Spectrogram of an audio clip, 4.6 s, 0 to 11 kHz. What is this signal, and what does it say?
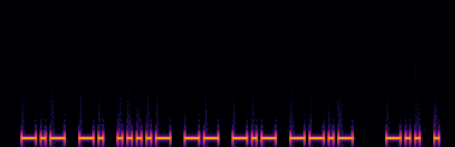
Morse code, heard as a keyed tone, about 25 wpm, 700 Hz. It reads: KN4MKQ DE
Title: USA Callsign DE Callsign - 6 Characters - 25wpm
